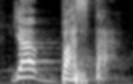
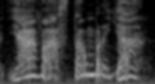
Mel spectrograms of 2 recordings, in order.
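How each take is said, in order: First: "Ya basta" slow and commanding, "ya" stressed; firm command. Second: "ya basta" murmured very softly, no authority; "ya basta" breathed out meekly like a timid request; weak request. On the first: Shown as a demonstration. Preacher models commanding the problem, slow firm "Ya basta". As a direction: order "Ya basta" with slow authority. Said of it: "el Señor viene a decirte, "Ya basta". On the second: Pretend. Preacher mocks a meek "ya basta" to the problem, murmured. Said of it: "¿cómo le habla a su problema?".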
